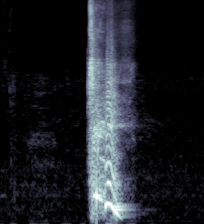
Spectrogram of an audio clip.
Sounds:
Sneeze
